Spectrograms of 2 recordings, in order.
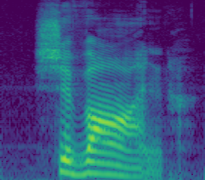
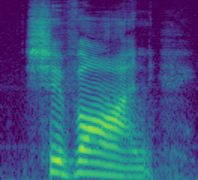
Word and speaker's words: Siobhan: And this is how you pronounce it. Siobhan. Siobhan. You start with sh, sh, like ship, sh. And then the next part is Vaughn. Vaughn. A V sound, ah, as in father, or you can even round the lips a little bit, and then an N.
